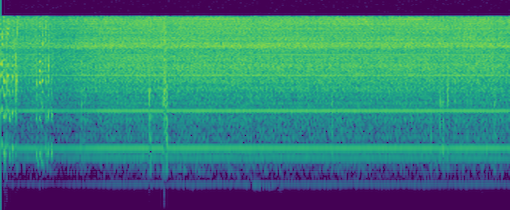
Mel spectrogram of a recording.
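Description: Steady whirring hiss of a workbench fan with a few faint whining tones held under it. In the first two seconds, a few light metallic clicks and scrapes come from a screwdriver working inside the steel amplifier chassis.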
